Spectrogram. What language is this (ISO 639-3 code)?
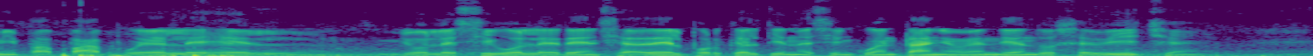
spa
